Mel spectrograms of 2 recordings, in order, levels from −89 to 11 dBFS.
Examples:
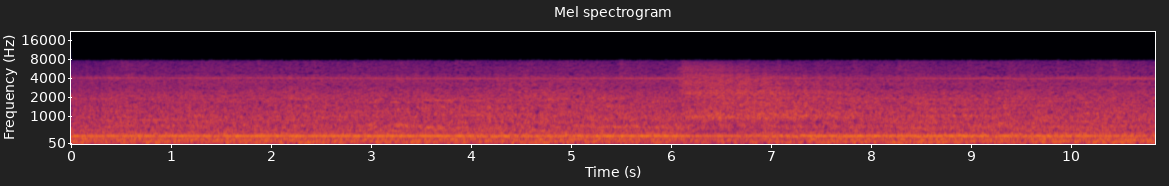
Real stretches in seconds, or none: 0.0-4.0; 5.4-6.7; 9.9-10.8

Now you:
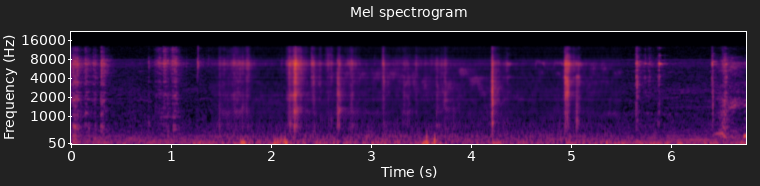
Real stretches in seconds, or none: 0.0-1.4; 5.5-6.8

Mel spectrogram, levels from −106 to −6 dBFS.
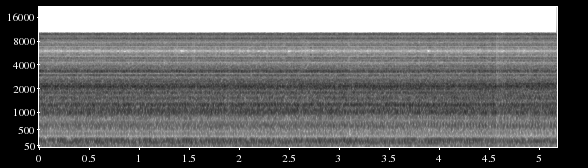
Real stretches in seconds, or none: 0.0-5.2

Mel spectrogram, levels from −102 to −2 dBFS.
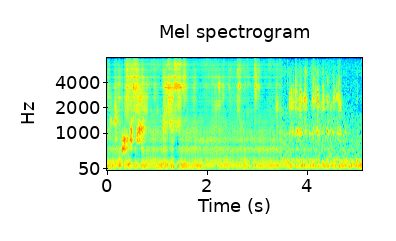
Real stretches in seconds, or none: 3.5-5.1

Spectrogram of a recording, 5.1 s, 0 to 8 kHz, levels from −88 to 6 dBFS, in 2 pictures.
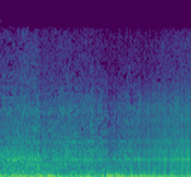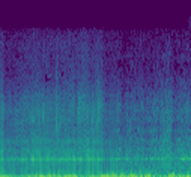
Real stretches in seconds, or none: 0.0-1.8; 4.1-5.1

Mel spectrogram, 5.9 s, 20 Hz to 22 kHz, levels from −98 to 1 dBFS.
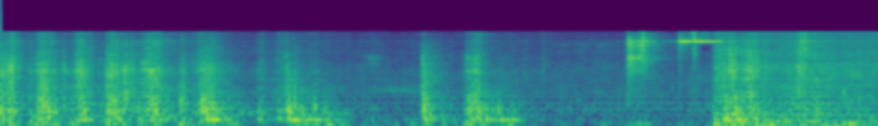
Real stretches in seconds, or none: none

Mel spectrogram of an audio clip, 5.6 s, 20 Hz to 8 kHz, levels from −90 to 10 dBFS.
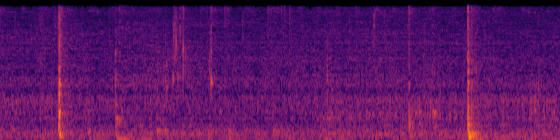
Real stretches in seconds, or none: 0.0-5.6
